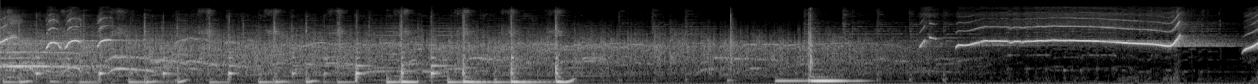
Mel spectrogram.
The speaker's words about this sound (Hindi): ये सीटी क्यों मार रहा है?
